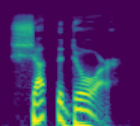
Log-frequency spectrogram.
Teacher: That drop at the end. That falling sound signals a command. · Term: falling tone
